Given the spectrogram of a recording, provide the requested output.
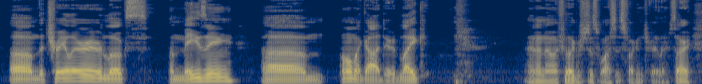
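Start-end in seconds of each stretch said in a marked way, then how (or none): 5.0-10.0 low mumbling mutter under the breath. Talking about a movie trailer, then muttering to himself. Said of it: "I'm muttering to myself".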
